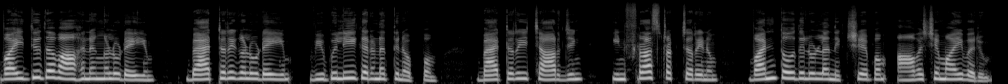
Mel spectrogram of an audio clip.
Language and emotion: Malayalam, neutral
